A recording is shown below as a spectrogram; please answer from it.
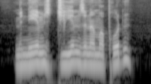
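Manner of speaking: attempted put-on Geordie accent. Given a sentence to say by a friend, attempting a geordie accent. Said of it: "Give me a sentence to say in, in the Geordie accent".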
